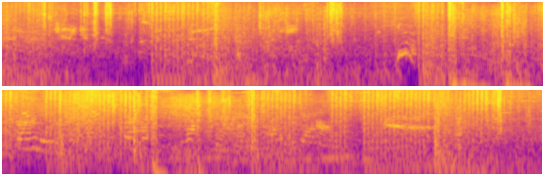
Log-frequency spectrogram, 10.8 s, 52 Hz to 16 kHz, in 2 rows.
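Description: Dense, rapid gunfire fills the whole stretch in the video game Borderlands 3, with overlapping bursts and an occasional heavier boom, loud and continuous.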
